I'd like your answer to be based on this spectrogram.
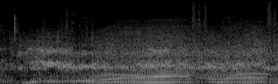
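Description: A jeep in Forza Horizon 3, fitted with rally suspension and poor tires, spins its wheels with a loud, continuous tire squeal over a droning engine.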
